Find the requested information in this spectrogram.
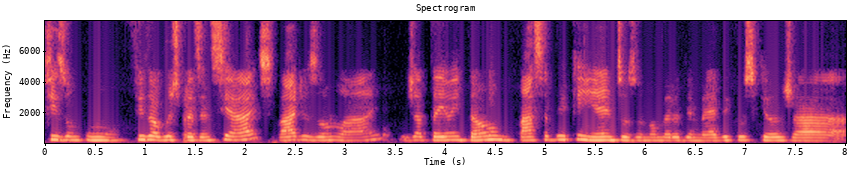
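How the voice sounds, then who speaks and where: A woman speaks at a very slow pace in a fairly high voice, with fairly even intonation and hardly any pauses. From Recife, Brazil (born in Argentina). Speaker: psychiatrist. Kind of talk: interview on medical topic.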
